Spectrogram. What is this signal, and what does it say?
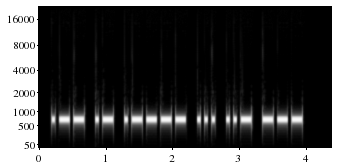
Morse code, heard as a keyed tone, about 22 wpm, 700 Hz. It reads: WA1SUO
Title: USA Callsign DE Callsign - 6 Characters - 22wpm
